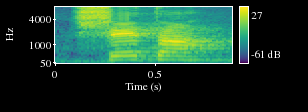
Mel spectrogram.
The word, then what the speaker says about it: Srettha: Okay, Thai new prime minister is Shreta Thavisin. I'll spell it SRETTHA, Shreta SRETTHA, Shreta Thavisin, THAVISIN, Tavishin, Shreta Tavisin.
